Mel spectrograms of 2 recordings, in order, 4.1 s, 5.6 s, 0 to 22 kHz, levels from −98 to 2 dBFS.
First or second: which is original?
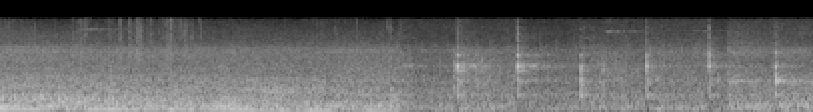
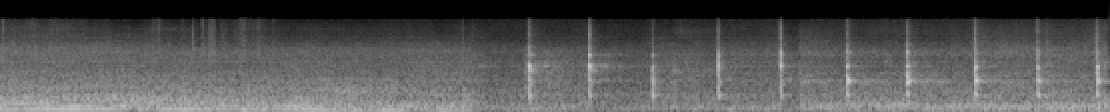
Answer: first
